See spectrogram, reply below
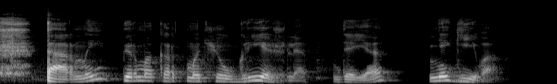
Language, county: Lithuanian, Panevėžys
